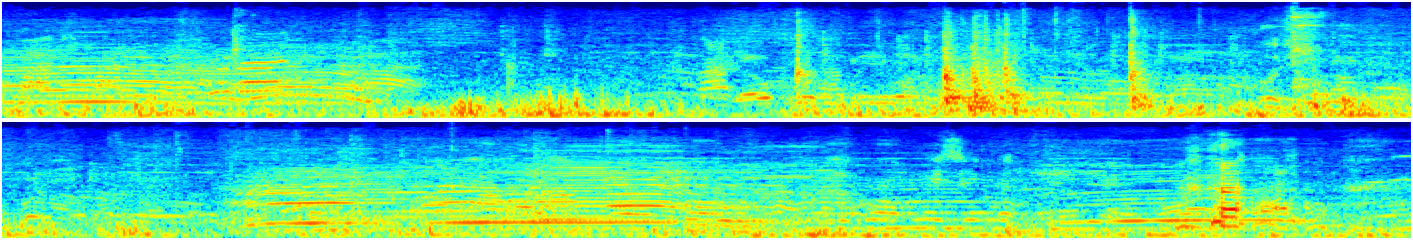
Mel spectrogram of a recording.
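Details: Big cow raging as it is about to be sold, bellowing in long, low, steady moos, one early and a second, longer one after a pause. Human voices and clattering noises are heard between the calls.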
